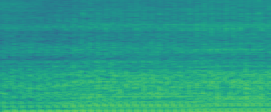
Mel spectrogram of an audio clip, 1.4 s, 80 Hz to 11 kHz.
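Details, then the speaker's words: 2021 Honda Trail 125 (CT125) with its front tire held against a rock and the brake on: steady mid-rev drone with a firm low exhaust beat, no clatter. The soft clutch slips while the rear wheel stays still until it breaks through, which is normal. "here that's what i mean that clutch is slipping because that rear wheel is not spinning"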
